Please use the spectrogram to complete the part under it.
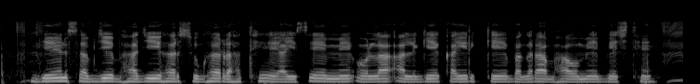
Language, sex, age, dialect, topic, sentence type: Chhattisgarhi, male, 25-30, Northern/Bhandar, agriculture, statement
